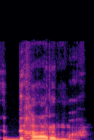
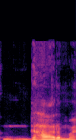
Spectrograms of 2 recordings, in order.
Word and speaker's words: Dharma: TH i tak dalej nie jest to ten dźwięk Jak w angielskim tutaj bardziej chodzi o to że mamy dźwięk d k i tak dalej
